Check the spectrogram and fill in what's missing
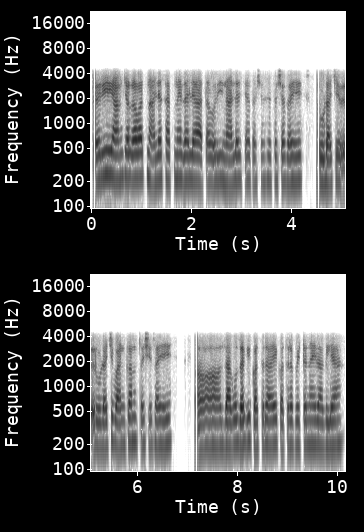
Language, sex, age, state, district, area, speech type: Marathi, male, 18-30, Maharashtra, Wardha, rural, conversation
